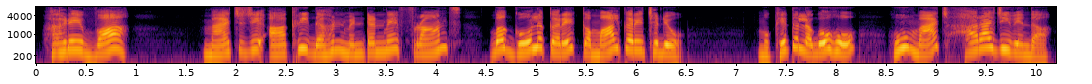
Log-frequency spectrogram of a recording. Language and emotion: Sindhi, surprised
